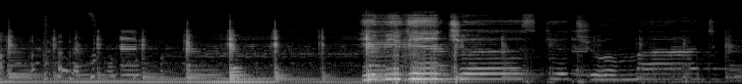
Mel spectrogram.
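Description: A rock song plays from a recording, with steady drum hits, sustained guitar and bass tones, and a singing voice rising in the second half, at moderate volume throughout.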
